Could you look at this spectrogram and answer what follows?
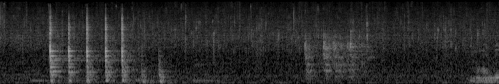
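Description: A spoon scrapes and taps through tomato paste stirred into sizzling sausage and peppers with Marsala, a quick run of sharp clacks up close followed by a softer sizzle with light scraping.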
